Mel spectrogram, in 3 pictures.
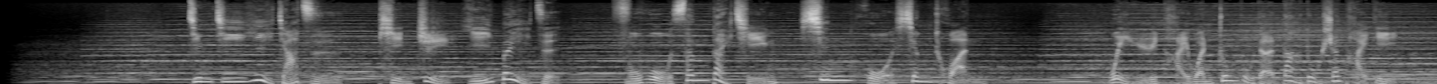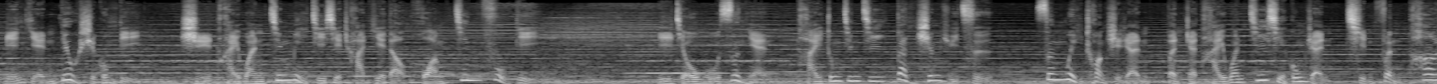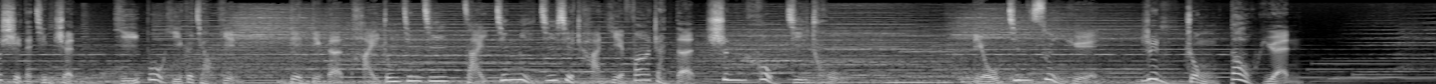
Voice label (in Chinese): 男, 专题, 深情大气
